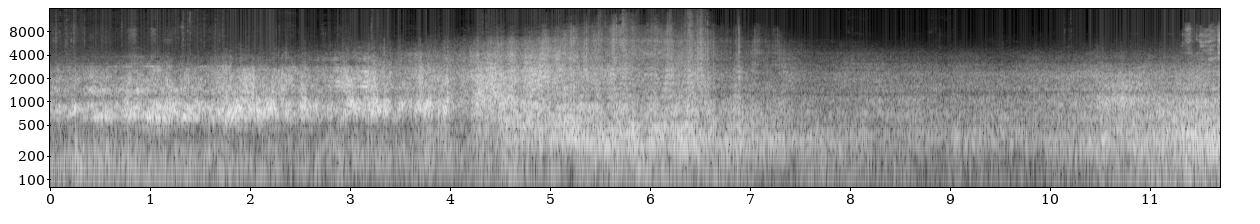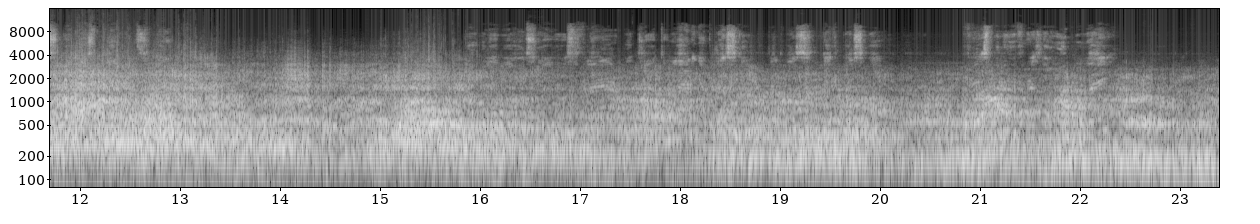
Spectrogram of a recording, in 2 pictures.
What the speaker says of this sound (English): Gear down, landing light on, simulating a takeoff because he flies out of Copenhagen Airport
